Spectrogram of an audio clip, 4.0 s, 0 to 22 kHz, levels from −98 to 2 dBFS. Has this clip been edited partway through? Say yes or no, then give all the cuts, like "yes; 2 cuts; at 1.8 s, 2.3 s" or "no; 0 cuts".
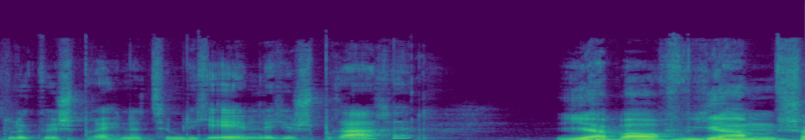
no; 0 cuts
